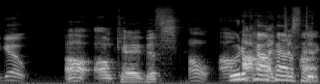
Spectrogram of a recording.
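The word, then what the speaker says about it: Utapau: No, Who mispronounces Udapow? I don't know. Some Udapu? weird. I've heard people. Autopaw before. I've heard Ute-pow and What? Udapow.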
